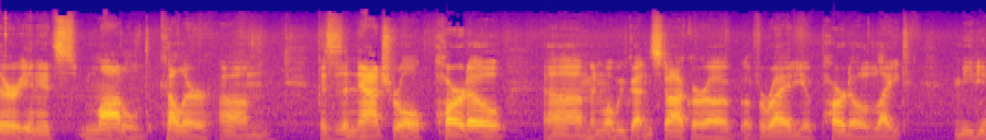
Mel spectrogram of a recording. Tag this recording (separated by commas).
Speech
